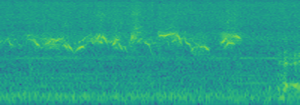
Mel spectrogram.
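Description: A small songbird singing a fast, warbling run of high chirps that stops about one and a half seconds in, over a steady low outdoor background hum.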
